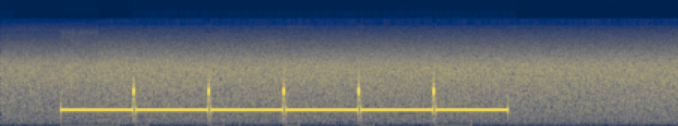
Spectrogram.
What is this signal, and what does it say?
Radio time signal (WWVH, Hawaii), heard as ticks, one a second, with radio static.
